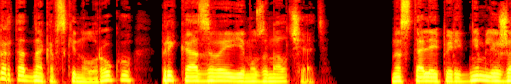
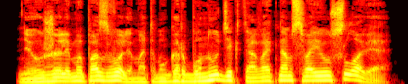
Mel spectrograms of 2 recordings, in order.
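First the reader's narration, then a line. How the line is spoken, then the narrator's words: Grumbling. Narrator (Russian): проворчал он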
